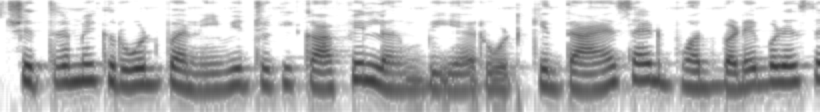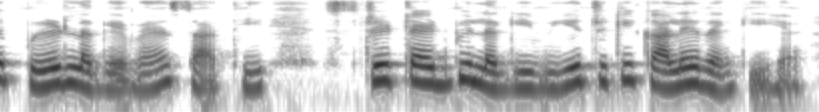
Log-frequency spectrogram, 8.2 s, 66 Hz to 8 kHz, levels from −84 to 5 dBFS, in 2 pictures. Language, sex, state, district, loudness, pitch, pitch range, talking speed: Hindi, female, Bihar, Jahanabad, -23 LUFS, 215 Hz, 185-245 Hz, 280 wpm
